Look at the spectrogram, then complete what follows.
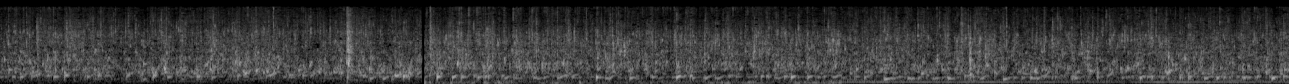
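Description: Shallow, fast-flowing irrigation-channel water babbling and splashing around hands rinsing a whole chicken. There is a single click about three and a half seconds in.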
